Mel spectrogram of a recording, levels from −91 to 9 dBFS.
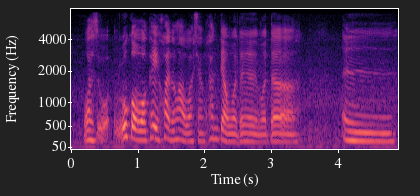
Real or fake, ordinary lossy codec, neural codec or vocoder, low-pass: real; none; none; 7.2 kHz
